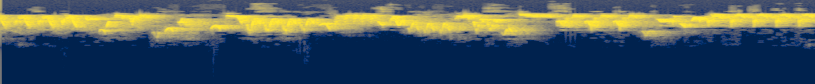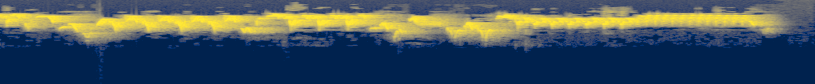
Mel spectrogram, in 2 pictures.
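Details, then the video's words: Pacific Wren song: a long, unbroken jumble of very high, rapid tinkling notes and trills lasting about eight seconds, with no other sounds. "Pacific Wren Call"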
